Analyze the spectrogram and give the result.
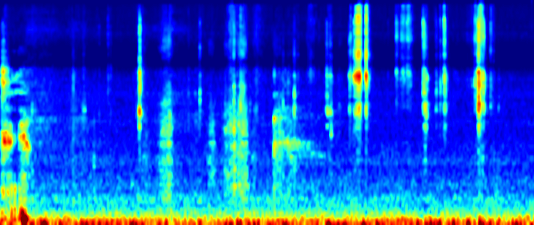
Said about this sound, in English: There's no easy way to get this adhesive off. I just gotta keep scraping it.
